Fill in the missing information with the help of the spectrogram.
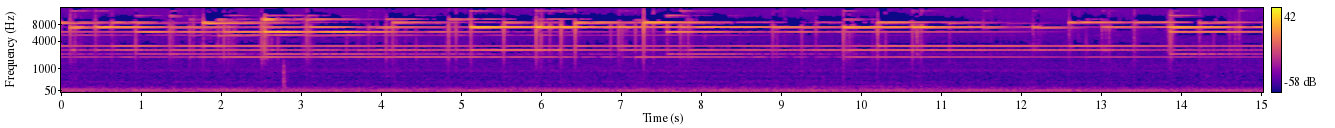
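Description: A small hanging wind chime with thin hollow metal tubes and a crescent-moon and star ornament is held up by its top loop in the fingertips and swung so the tubes strike each other. Bursts of bright, high metallic tinkling ring out and shimmer for a few seconds before fading, over a faint low rumble.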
